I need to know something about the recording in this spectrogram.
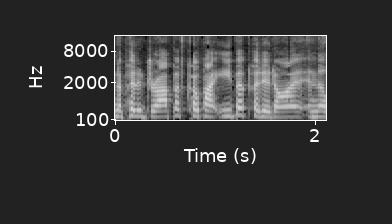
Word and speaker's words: copaiba: So this is an oil called copaiba. Copaiba, this is of course... Copaiba. Copaiba. How do you spell that?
